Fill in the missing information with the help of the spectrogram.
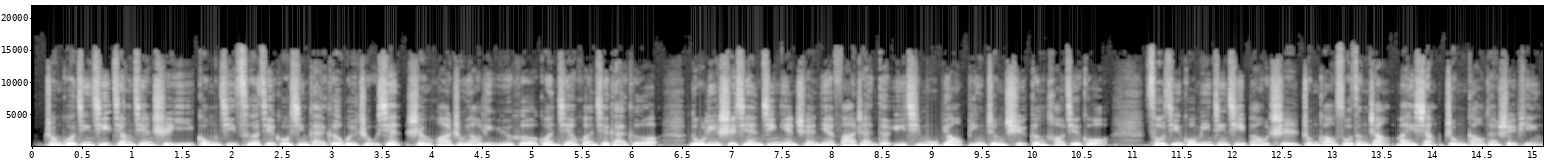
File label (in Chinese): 新闻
